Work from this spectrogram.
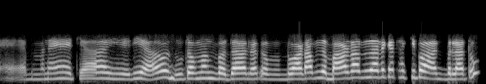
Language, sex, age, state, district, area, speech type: Assamese, female, 60+, Assam, Lakhimpur, urban, conversation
